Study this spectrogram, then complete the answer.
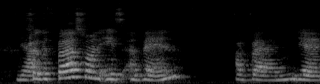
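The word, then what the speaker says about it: Avène: So it's spelled A V E N E. A lot of people call it Aini but it's it's French. I feel like I have said Aini. It's French darling.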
